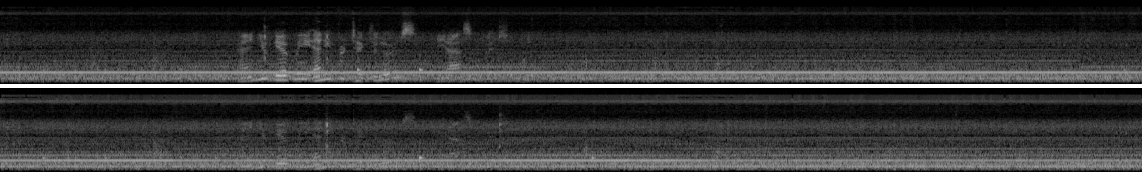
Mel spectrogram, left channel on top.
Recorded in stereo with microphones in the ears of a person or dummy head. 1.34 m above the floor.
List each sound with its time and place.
2.4 s a man speaking: 25° left (ahead or behind), 0.7 m; by 5.5 s 50° left (ahead or behind), 1.8 m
